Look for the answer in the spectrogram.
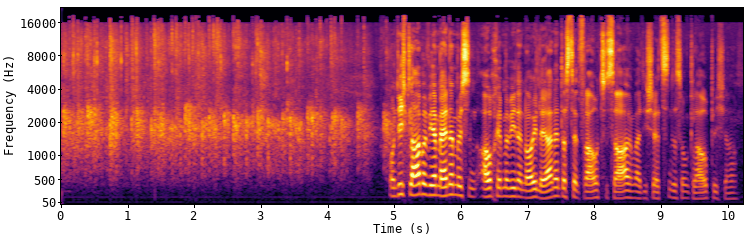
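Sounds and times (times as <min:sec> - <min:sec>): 
men clapping: 0:00.0 - 0:05.4
speech: 0:04.9 - 0:10.2.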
